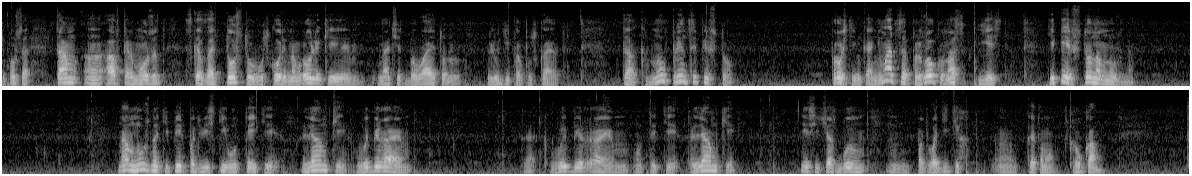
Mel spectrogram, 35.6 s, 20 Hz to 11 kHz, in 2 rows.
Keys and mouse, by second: 0.5-3.9 middle drag, 3.9 KP_3, 8.0-9.0 middle drag, 10.9-14.1 middle drag, 14.8 KP_3, 18.9-19.4 middle drag, 21.8 click, 23.0-24.4 middle drag, 26.3 shift+middle click, 26.8 shift+click, 27.0-27.8 middle drag, 28.4-29.4 shift+middle drag, 29.4 shift+click, 29.5-30.4 shift+middle drag, 30.5-32.5 drag, 32.5 KP_3.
